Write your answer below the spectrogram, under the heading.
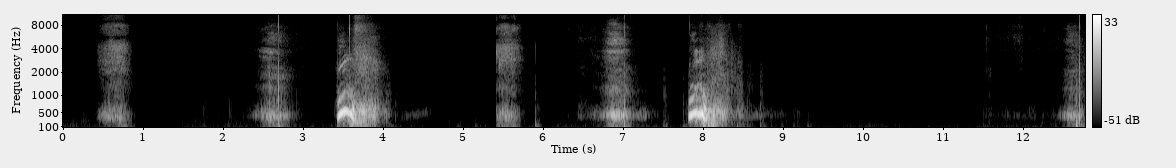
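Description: Seven sneezes in about thirteen seconds, some soft and some forceful, with quiet gaps between them. This is repeated sneezing from a cold.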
